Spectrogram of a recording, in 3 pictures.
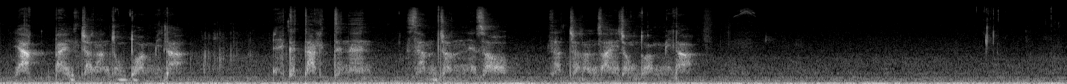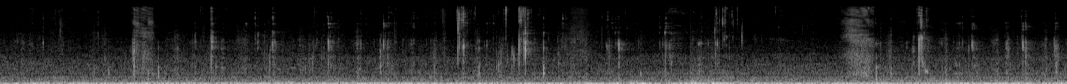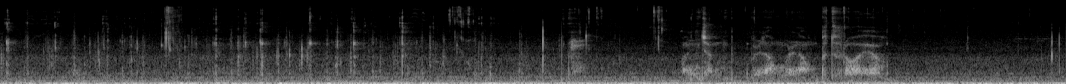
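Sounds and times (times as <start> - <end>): steady low hum: 0.0 - 32.0
crunching pastry crust: 9.8 - 18.3
person chewing: 9.8 - 28.9.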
